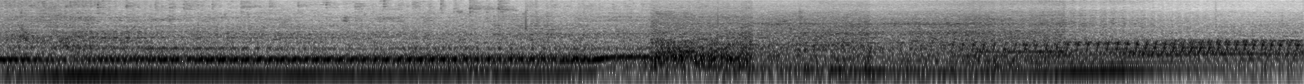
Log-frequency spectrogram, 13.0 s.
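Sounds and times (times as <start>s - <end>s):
car engine revving: 0.0s - 13.0s
car engine rumbling: 0.0s - 13.0s.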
